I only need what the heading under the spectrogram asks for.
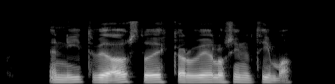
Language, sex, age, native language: Icelandic, male, 20-29, Icelandic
